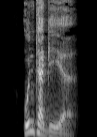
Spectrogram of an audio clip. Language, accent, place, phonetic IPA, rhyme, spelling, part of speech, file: German, Germany, Berlin, [ˈʊntɐˌɡeːə], -ʊntɐɡeːə, untergehe, verb, De-untergehe.ogg
- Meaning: inflection of untergehen: 1. first-person singular dependent present 2. first/third-person singular dependent subjunctive I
